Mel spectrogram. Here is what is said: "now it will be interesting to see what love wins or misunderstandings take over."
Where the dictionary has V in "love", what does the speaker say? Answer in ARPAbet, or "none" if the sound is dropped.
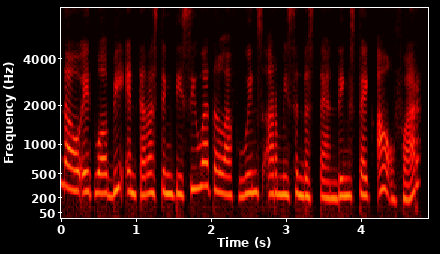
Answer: F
